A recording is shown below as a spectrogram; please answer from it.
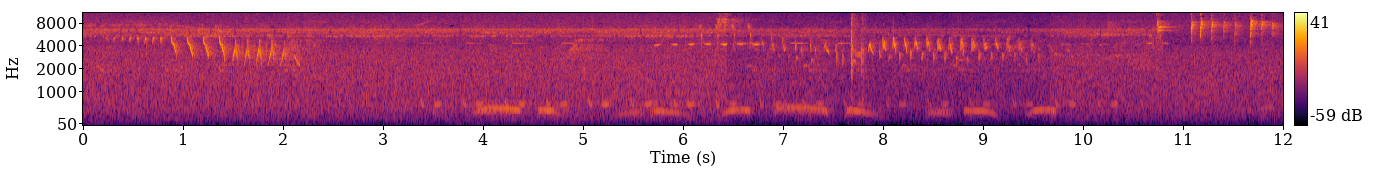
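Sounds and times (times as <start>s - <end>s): insect hiss: 0.0s - 12.0s
low bird cooing: 3.4s - 10.8s.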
